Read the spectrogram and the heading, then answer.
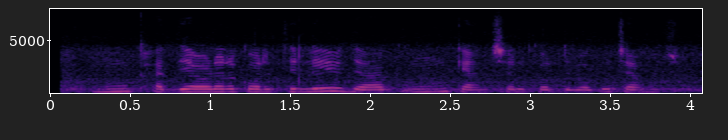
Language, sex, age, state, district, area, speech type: Odia, female, 30-45, Odisha, Kendrapara, urban, spontaneous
